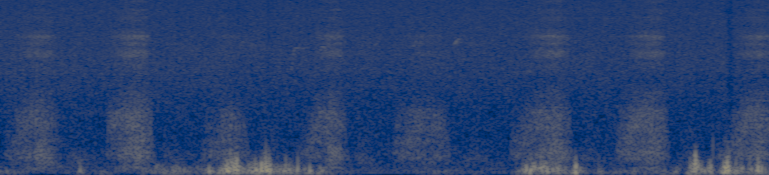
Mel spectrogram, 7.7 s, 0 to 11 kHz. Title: Kotra ranch - snoring baby horse :-) 2019.09.15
